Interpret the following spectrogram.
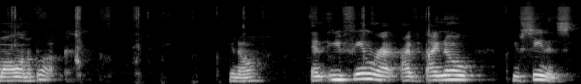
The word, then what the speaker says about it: ephemera: Ephemera, and I never say it right, but it's ephemera, and that's what you're doing.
